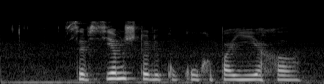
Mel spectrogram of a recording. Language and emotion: Russian, angry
